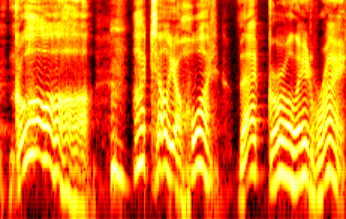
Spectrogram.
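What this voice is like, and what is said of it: Hank Hill cartoon character impression. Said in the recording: “you do a Hank Hill impression”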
